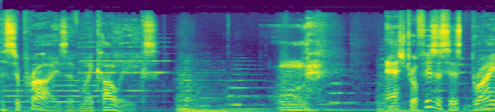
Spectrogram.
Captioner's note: grunts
